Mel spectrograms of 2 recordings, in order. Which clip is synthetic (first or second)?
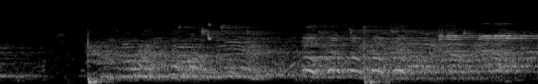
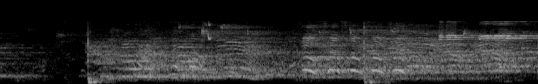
first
